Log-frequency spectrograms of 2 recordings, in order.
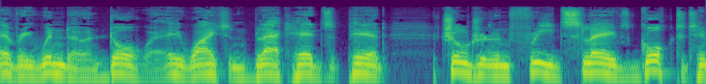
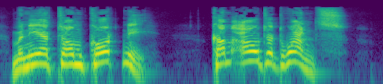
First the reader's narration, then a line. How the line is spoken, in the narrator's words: Caser shouted towards the main doors of the godown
